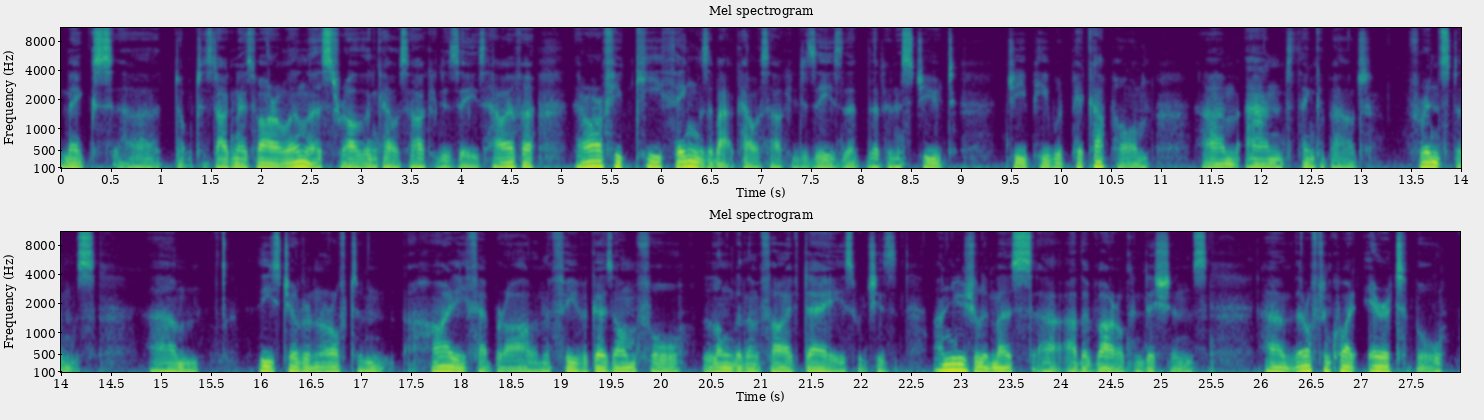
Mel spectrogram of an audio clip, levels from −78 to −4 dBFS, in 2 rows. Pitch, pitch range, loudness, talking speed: 100 Hz, 95-105 Hz, -20 LUFS, 140 wpm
